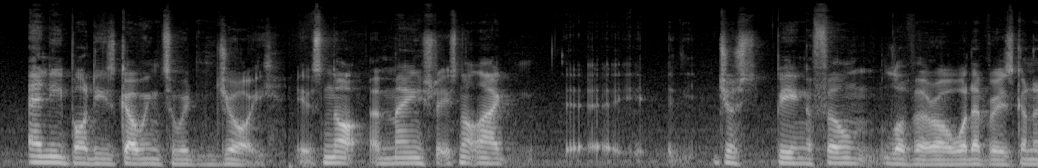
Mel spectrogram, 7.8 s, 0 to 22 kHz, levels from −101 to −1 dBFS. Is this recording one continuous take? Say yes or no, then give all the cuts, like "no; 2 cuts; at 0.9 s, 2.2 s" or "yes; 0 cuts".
yes; 0 cuts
